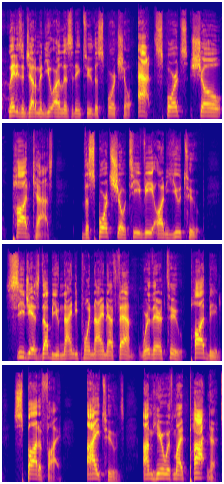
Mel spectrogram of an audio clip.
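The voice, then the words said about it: Slightly hoarse voice. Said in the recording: “Your voice sounds a little hoarse. ... It's a little hoarse. ... It was a little bit of a late one.”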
